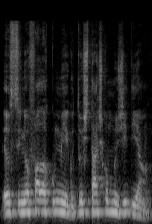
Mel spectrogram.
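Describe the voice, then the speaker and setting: A man in his thirties from Angola, a youth ministry leader, telling his faith story in an earnest, storytelling way with filler pauses in a podcast interview. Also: on the high side, warm tone, breathy edge. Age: 30s.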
